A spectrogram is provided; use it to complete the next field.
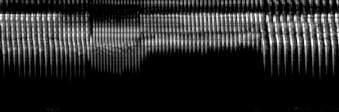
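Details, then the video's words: Canary master song for pet birds: a long continuous rapid trill of repeated notes, shifting in tone partway through and speeding into sharper chips near the end. "Masteran Burung Kenari _ CANARY SINGING"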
